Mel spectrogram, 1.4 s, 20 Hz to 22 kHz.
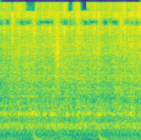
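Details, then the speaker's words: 2014 Scion xB 2.4L (2AZ-FE) VVTi: fast, busy metallic rattle from the timing chain area at the front, blamed on the intake-side cam phaser; timing chain, rails and phaser to be replaced. "if you guys are having this sound, you guys, trust me, that is that cam phaser acting up like that."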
